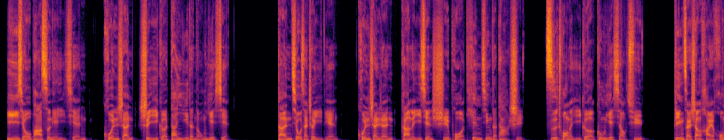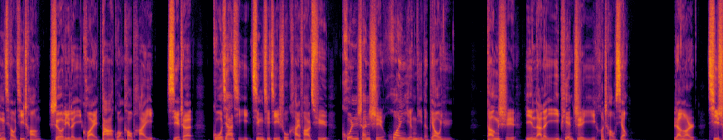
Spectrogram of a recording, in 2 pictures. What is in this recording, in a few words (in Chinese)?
男 宣传片; 昆山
